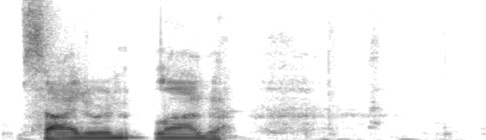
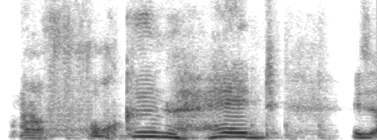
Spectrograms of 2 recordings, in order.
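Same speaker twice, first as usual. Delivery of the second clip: groggy mate voice; 11 semitones higher, 7 dB quieter, slower than usual. Retold or imitated. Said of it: "it'd be like".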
